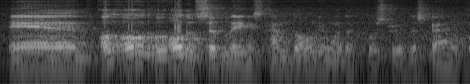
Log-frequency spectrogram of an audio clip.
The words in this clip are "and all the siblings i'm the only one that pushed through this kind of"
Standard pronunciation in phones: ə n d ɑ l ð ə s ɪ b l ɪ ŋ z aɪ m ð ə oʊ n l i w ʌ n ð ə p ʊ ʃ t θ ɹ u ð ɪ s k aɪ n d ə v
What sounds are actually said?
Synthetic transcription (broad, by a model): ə n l ɑ l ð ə s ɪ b l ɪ ŋ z aɪ m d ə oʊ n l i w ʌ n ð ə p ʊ s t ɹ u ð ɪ s k aɪ n d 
